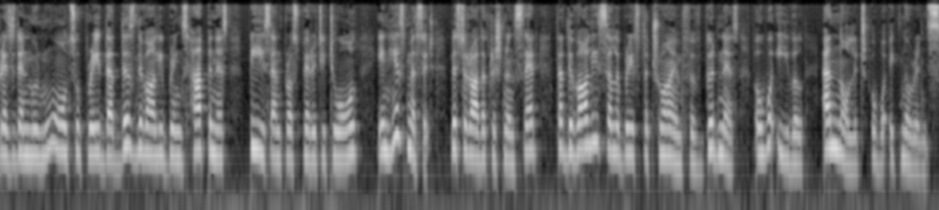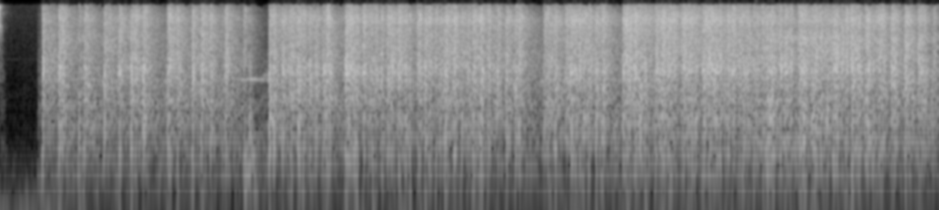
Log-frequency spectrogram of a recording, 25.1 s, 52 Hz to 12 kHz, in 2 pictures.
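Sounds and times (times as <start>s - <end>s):
speech: 0.0s - 13.2s
Diwali firecrackers and fireworks exploding: 13.0s - 25.0s.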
